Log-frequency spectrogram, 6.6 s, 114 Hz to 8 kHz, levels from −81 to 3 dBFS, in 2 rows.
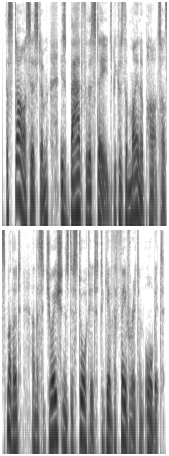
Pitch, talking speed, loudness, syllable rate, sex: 115 Hz, 220 wpm, -19 LUFS, 6.7 syllables/s, male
